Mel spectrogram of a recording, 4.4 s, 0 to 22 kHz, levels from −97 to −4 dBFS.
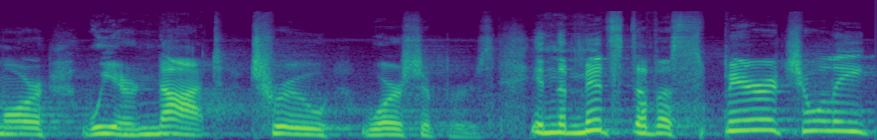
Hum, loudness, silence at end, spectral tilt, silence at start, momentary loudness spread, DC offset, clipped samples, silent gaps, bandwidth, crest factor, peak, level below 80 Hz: none; -24 LUFS; 0 s; -5.5 dB/octave; 0 s; 9 LU; under 0.1%; under 0.1%; none; 13.5 kHz; 16 dB; -8 dBFS; -72 dBFS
